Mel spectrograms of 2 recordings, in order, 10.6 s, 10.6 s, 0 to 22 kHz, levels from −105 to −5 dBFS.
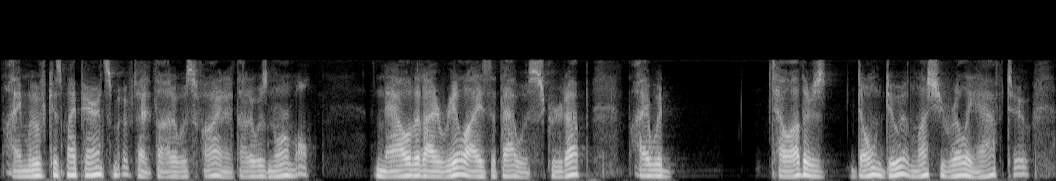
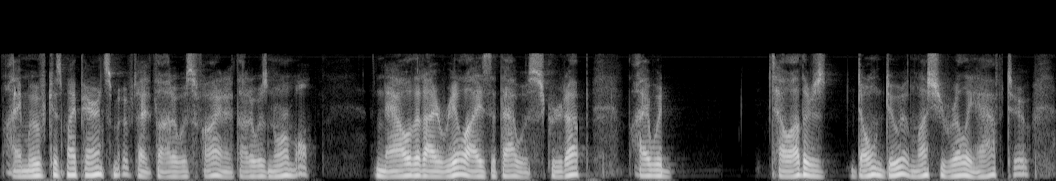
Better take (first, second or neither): second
